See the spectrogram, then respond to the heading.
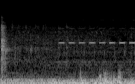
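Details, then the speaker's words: Bosch rotating laser receiver on grade rod while digging footings with Kubota in hard ground: single steady high beep over digging noise, receiver signalling rod below grade (reading up 1/4 inch). "I think it said, I know it's saying go up because of the beep. Oh, up 1/4."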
